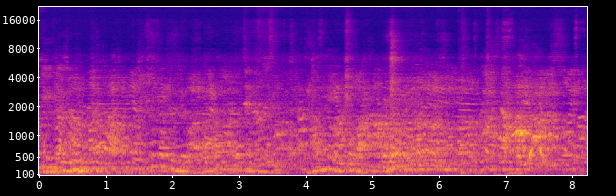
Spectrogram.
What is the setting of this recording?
crowded indoor space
